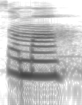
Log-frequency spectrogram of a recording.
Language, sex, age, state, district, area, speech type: Punjabi, female, 18-30, Punjab, Gurdaspur, urban, read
